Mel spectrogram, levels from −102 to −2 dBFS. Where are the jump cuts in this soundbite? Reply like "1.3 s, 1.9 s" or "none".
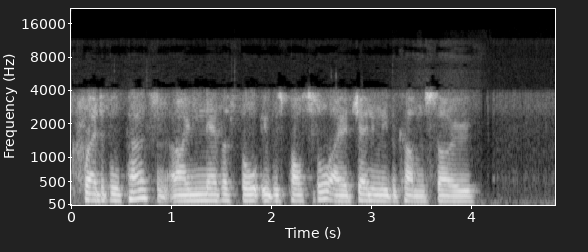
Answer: none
